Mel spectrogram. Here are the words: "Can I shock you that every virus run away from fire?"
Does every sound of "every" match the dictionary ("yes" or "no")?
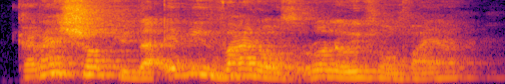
no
